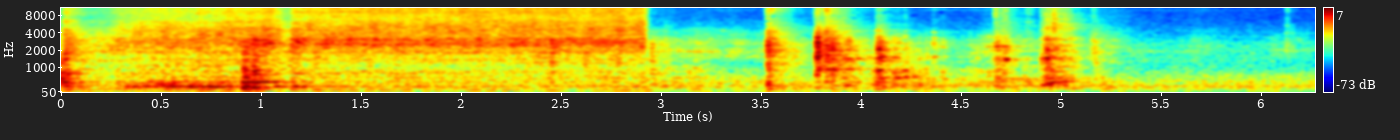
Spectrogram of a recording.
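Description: Kitchen tap running for about three seconds, then shut off abruptly. Several sharp knocks follow as a plastic cutting board is set down on the countertop.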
